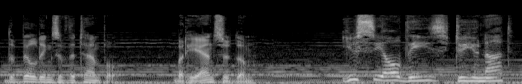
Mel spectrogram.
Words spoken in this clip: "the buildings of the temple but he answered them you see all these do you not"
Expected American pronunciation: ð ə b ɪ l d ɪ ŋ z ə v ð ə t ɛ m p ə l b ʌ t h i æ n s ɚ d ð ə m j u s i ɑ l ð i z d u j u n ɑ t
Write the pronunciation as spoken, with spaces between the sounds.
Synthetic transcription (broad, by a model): ð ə b ɪ l d ɪ ŋ z ə v ð ə t ɛ m p ə l b ʌ t h i æ n s ɚ d ð ə m j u s i ɑ l ð i z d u j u n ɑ t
